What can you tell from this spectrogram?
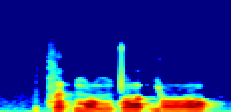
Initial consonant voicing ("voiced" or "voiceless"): voiceless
